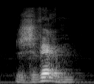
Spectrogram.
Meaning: swarm (large number of individuals)
- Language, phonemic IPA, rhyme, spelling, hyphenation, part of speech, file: Dutch, /zʋɛrm/, -ɛrm, zwerm, zwerm, noun, Nl-zwerm.ogg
